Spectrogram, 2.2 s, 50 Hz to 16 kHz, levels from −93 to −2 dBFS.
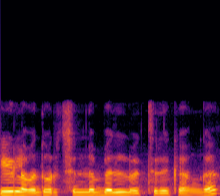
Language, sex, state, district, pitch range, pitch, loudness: Tamil, female, Tamil Nadu, Kanyakumari, 190-210 Hz, 205 Hz, -15 LUFS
